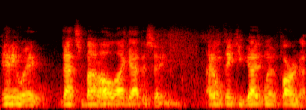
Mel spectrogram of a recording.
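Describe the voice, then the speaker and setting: A man with a medium pitch talks at a very fast pace against noticeable background noise. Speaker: public commenter at county meeting. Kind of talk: public comment. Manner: loud.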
